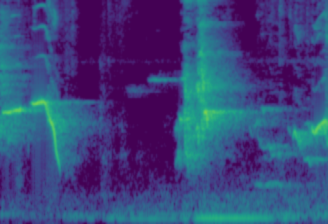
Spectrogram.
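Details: Black-naped oriole, kepodang emas, giving a long whistle that swoops down, then harsh buzzy notes and a rising whistle; sung as a lure to set other orioles singing.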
